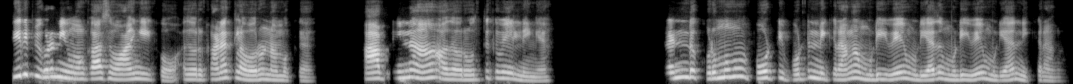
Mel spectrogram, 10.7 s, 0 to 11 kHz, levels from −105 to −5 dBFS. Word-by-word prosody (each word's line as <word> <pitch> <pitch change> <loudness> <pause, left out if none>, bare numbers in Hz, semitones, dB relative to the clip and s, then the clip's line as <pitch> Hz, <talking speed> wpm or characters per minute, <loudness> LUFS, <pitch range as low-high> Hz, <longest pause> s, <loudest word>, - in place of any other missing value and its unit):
திருப்பி 360 0 +5
கூட 295 - +3
நீ 270 - +8
உன் 215 0 -5
காச 230 +1 +3
வாங்கிக்கோ, 200 -7 0
அது 200 - -8
ஒரு 190 - -6
கணக்கில 240 0 +3
வரும் 195 0 -1
நமக்கு 155 -3 -10 0.7
அப்படின்னா, 250 +3 +1 0.2
அத 205 - 0
அவர் 185 -1 -2
ஒத்துக்கவே 245 +4 -4
இல்லைங்க. 150 -4 -6 1.3
2 280 +3 +2
குடும்பமும் 285 +6 0
போட்டி 255 0 0
போட்டு 205 +7 -3
நிக்றாங்க. 200 +3 -1
முடியவே 200 +4 0
முடியாது, 185 +4 0
முடியவே 185 +4 -1
முடியாது 175 +5 -3
நிக்றாங்க. 150 -3 -14
210 Hz, 145 wpm, -24 LUFS, 185-250 Hz, 1.3 s, நீ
